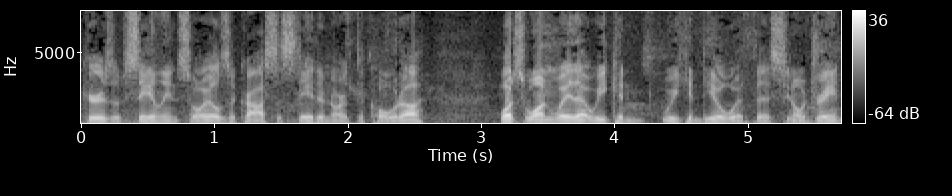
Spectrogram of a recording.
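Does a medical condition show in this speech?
No.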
